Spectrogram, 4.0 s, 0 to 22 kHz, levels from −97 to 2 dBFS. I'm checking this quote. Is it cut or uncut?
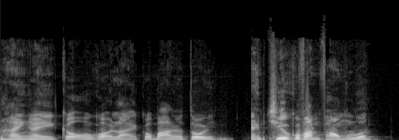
cut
